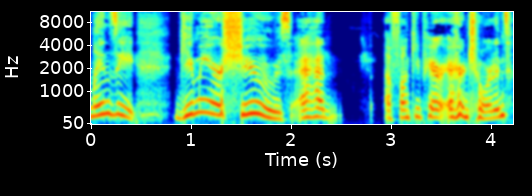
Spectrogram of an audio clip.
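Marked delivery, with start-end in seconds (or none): 0.0-2.0 put-on high, cheeky, childlike called-out voice. Reporter recalls a kid shouting at her after an interview, retelling a kid's yell. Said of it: "this kid yells at me".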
